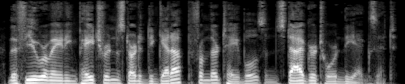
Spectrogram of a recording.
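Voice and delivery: usual speaking voice

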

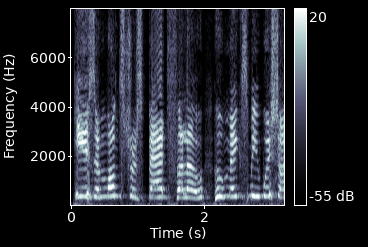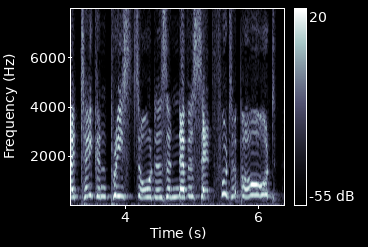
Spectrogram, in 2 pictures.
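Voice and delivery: loud, very high squeaked lament; squeaky voice. A narrator's reading. First mate posing as the imaginary sailor, squeaky. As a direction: complain in a tiny squeak turned up loud. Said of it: "in a squeaky voice".

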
